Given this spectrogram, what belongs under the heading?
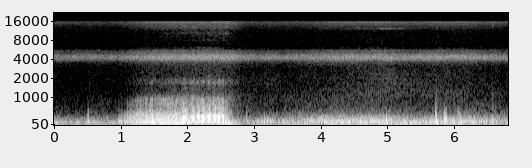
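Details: Rhodesian Ridgeback dog snoring while asleep: one low, rumbling snore of about two seconds, then quiet breathing and soft room noise; snoring.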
